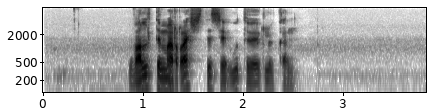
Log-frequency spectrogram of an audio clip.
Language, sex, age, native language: Icelandic, male, 20-29, Vietnamese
